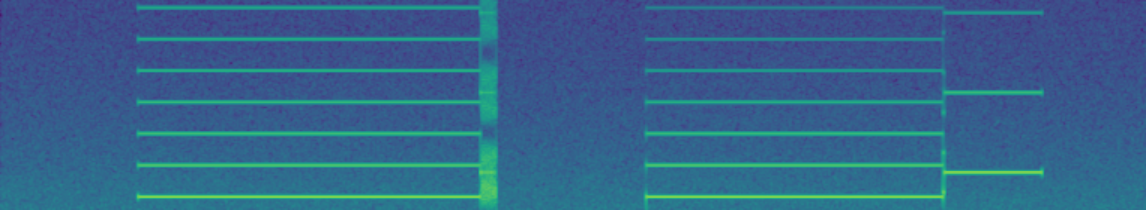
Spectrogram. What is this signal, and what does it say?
ZX Spectrum tape loading, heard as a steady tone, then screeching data.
